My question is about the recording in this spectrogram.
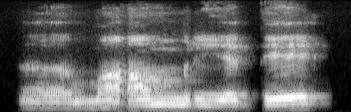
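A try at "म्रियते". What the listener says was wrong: So mriyate, it will go like that. Oh no, don't bring ma. Don't bring ma. Mriyate.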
